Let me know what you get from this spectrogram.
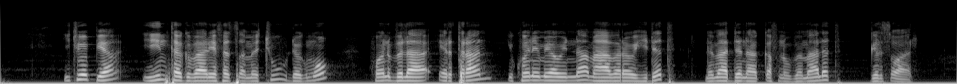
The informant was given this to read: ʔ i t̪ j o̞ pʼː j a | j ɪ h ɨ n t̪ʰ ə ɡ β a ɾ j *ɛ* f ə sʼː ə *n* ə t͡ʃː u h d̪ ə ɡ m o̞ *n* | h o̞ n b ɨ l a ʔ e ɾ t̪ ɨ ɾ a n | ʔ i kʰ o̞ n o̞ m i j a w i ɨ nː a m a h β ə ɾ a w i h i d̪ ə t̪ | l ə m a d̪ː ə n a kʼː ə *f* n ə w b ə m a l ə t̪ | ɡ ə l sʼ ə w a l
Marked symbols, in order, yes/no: yes, no, no, yes

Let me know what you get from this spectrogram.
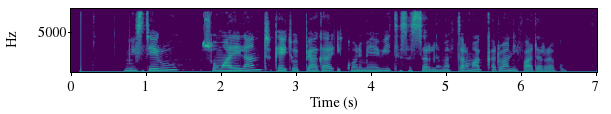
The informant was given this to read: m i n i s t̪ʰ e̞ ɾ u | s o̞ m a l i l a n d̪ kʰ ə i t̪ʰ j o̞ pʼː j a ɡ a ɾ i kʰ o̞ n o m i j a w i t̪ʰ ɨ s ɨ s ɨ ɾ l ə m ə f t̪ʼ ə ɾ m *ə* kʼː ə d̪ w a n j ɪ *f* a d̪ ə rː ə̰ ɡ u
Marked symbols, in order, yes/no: no, yes

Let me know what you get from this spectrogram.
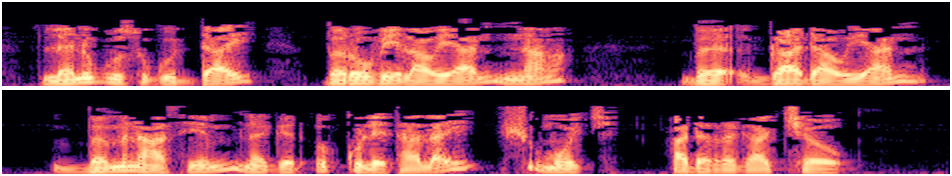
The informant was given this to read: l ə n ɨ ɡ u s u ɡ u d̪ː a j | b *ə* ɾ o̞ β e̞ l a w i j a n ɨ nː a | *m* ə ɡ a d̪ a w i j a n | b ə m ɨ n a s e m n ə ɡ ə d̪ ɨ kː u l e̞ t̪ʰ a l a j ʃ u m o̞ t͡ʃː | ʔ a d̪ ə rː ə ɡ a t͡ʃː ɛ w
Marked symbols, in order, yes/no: yes, no

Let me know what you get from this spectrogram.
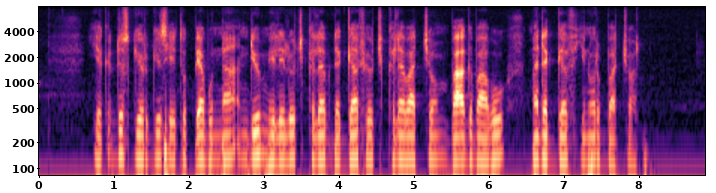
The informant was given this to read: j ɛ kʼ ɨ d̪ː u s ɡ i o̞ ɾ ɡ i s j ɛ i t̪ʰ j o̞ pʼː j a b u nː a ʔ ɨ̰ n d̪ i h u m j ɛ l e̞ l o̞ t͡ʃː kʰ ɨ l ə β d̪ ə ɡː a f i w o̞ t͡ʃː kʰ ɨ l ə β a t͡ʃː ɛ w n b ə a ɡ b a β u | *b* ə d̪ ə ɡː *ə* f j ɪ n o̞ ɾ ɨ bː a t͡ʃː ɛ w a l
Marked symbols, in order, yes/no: no, yes

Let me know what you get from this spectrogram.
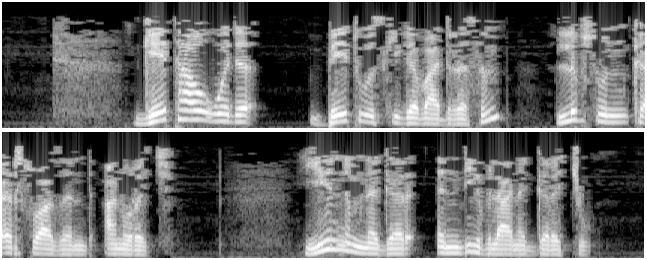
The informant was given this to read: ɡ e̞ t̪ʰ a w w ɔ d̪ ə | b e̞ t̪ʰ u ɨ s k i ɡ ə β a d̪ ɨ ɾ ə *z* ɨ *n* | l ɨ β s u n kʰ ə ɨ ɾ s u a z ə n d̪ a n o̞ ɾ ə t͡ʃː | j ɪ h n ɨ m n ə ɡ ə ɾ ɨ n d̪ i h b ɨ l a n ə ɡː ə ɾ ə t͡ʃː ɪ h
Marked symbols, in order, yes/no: no, no

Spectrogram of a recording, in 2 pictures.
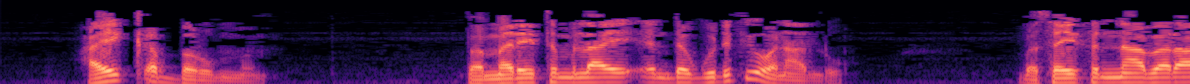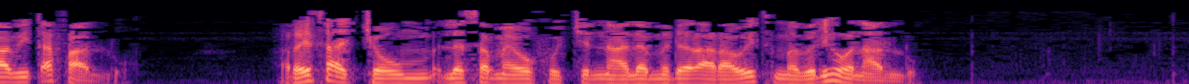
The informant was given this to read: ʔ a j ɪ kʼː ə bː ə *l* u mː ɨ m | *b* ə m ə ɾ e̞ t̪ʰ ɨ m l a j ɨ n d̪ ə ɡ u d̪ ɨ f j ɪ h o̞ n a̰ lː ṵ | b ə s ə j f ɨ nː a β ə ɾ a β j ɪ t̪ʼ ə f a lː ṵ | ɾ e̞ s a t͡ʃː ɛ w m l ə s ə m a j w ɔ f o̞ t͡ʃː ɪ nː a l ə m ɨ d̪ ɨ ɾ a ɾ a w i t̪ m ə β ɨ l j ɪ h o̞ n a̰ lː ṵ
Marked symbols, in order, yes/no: no, yes

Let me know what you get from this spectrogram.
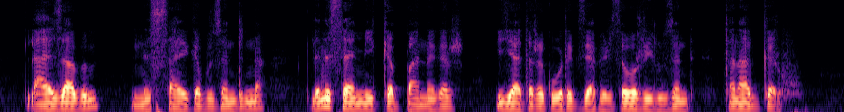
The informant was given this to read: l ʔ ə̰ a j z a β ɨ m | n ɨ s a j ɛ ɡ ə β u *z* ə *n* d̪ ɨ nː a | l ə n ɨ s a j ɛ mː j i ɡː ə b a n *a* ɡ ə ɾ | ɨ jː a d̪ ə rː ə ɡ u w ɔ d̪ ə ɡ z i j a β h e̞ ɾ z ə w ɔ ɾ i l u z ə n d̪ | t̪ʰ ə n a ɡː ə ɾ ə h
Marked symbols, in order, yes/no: yes, yes, no

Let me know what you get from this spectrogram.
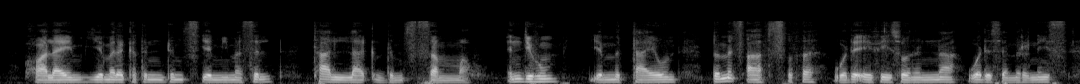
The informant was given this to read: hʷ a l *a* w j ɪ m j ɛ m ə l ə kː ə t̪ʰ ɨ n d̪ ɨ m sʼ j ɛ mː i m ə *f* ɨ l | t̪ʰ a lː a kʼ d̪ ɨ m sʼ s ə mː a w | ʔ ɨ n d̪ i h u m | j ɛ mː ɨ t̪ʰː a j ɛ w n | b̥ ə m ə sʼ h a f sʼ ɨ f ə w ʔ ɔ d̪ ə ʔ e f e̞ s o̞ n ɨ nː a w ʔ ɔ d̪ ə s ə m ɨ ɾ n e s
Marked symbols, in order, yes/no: yes, no

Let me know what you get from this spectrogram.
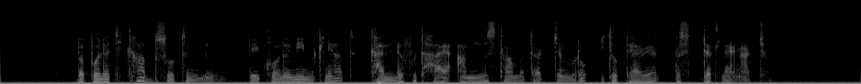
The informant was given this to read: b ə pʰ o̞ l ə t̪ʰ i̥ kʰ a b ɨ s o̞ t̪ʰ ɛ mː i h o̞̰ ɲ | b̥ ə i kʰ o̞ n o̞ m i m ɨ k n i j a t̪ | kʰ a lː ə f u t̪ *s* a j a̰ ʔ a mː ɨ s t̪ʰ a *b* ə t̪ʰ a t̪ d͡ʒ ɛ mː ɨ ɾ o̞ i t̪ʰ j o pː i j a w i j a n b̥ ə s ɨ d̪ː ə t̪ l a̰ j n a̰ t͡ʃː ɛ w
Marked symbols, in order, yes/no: no, no

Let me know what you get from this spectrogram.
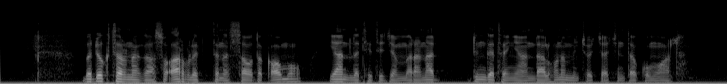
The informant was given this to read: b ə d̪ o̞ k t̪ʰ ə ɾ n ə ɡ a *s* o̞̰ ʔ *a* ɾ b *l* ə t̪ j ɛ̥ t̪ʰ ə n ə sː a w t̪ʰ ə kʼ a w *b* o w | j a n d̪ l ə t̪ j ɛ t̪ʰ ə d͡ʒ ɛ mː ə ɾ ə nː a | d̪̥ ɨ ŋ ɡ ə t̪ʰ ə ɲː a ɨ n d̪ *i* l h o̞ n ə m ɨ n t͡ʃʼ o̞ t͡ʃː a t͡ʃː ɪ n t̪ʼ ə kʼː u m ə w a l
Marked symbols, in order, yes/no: yes, yes, yes, no, no

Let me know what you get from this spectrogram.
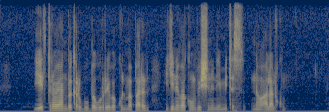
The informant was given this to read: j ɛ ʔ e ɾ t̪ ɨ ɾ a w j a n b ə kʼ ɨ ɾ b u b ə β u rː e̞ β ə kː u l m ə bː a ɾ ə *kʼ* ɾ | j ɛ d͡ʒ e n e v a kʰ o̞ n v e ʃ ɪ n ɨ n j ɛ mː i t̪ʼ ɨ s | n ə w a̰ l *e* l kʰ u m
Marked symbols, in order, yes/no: no, no

